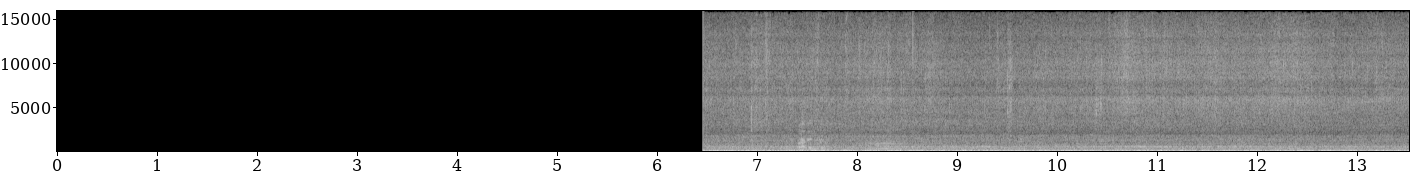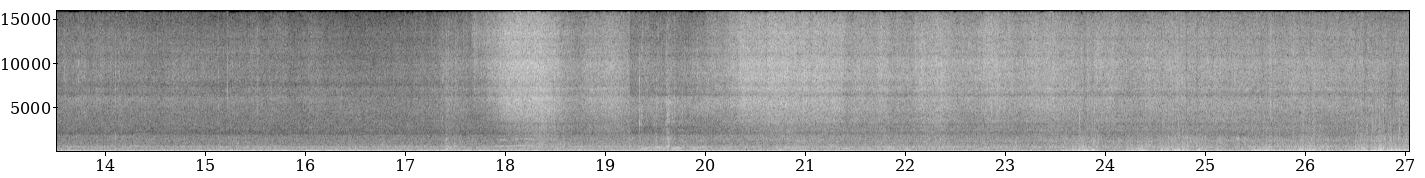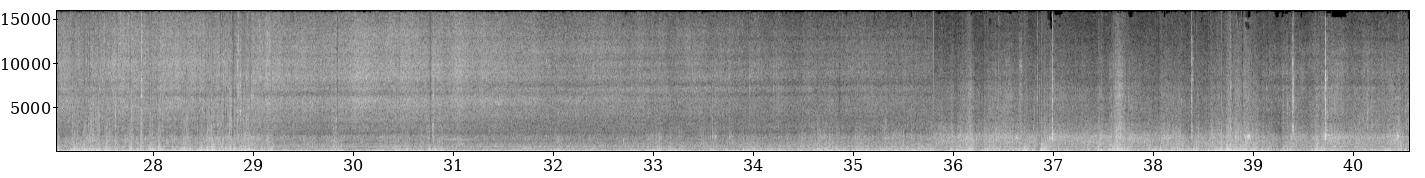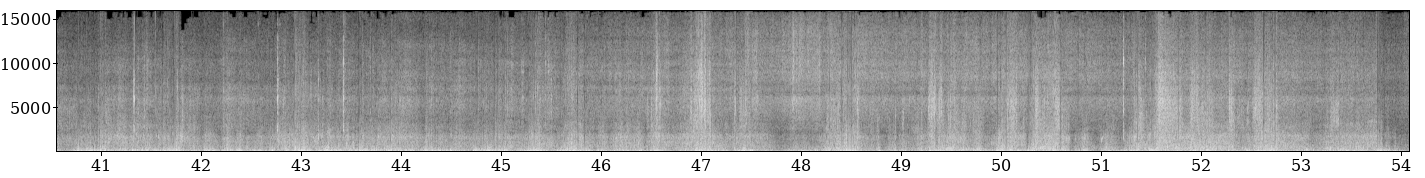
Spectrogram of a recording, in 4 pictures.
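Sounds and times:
ferry engines droning: 0:06.5 - 0:37.4
wind buffeting microphone: 0:06.5 - 0:54.0.

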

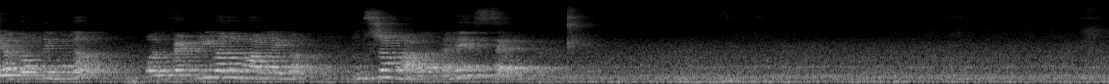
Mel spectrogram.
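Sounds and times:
steady low rumble: 0:00.0 - 0:11.0
duster rubbing on whiteboard: 0:08.7 - 0:11.0.

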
